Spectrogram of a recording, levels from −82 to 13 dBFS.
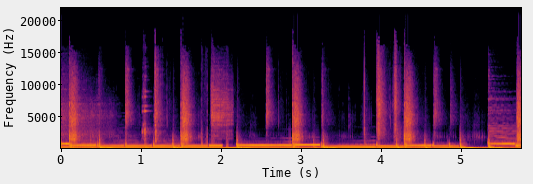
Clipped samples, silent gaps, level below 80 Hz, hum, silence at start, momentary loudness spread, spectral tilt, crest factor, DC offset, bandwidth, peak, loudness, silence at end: under 0.1%; none; -14 dBFS; none; 0 s; 3 LU; -5.5 dB/octave; 10 dB; under 0.1%; 15 kHz; 0 dBFS; -11 LUFS; 0 s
